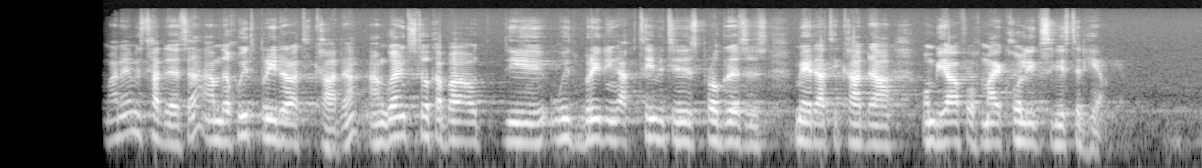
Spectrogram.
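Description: A man speaks calmly into a microphone in a hall.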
